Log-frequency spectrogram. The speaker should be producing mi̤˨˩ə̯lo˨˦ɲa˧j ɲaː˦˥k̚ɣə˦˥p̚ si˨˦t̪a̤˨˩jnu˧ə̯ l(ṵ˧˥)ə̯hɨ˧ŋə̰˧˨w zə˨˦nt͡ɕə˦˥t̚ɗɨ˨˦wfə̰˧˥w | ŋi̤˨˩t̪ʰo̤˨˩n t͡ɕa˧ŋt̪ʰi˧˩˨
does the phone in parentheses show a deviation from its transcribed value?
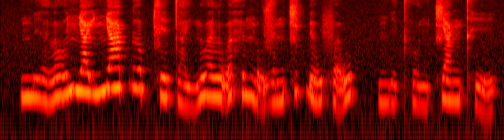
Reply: no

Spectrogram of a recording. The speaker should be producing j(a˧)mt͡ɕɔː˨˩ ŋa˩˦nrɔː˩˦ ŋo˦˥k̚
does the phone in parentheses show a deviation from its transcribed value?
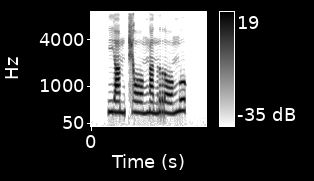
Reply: yes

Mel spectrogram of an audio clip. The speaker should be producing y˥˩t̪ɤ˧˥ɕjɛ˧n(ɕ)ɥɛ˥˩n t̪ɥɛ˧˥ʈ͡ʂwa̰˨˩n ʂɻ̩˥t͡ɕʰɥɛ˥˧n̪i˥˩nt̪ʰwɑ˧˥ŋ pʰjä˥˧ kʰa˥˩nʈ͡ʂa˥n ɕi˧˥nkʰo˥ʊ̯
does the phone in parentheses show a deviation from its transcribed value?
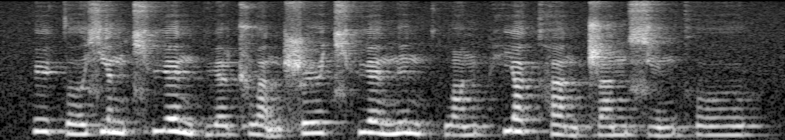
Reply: yes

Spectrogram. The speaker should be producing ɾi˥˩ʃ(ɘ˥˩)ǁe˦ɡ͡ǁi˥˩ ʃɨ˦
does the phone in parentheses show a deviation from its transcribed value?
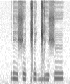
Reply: no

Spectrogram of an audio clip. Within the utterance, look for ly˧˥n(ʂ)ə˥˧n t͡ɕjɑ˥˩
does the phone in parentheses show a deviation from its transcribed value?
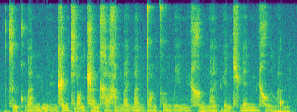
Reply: no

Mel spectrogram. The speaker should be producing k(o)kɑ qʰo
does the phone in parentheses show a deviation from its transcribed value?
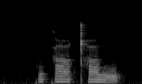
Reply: no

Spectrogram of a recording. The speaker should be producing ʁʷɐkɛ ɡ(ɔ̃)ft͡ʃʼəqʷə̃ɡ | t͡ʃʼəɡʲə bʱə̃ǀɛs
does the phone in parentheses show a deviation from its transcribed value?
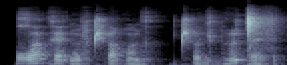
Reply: no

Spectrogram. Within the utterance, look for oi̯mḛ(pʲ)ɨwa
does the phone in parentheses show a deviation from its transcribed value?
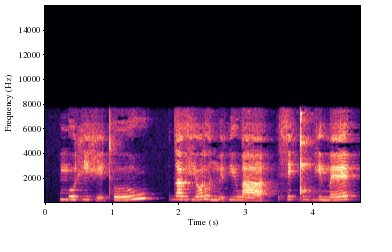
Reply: no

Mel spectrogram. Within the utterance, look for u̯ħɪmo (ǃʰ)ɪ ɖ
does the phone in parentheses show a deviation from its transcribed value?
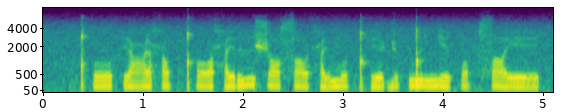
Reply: no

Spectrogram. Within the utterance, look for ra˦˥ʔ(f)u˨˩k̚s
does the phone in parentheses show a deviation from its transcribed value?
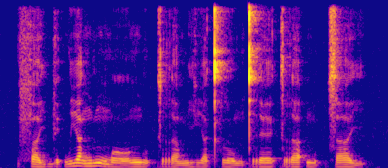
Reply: yes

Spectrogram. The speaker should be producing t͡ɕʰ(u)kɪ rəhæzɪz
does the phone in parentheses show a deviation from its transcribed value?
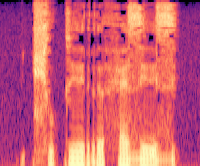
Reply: no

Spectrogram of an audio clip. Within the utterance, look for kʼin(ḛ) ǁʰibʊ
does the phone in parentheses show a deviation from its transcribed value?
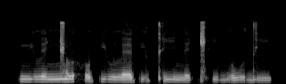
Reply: yes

